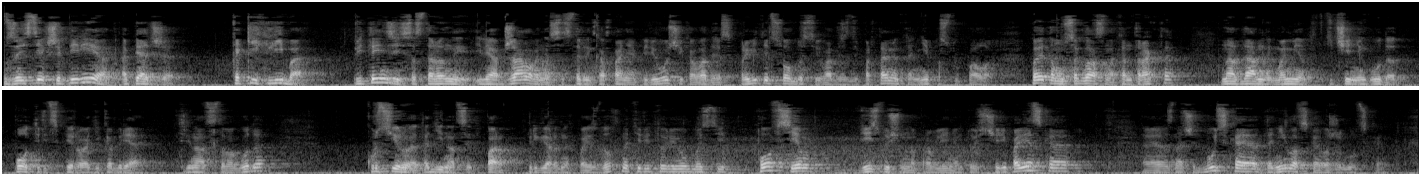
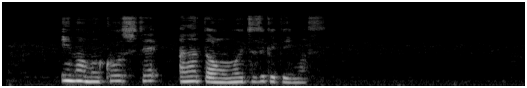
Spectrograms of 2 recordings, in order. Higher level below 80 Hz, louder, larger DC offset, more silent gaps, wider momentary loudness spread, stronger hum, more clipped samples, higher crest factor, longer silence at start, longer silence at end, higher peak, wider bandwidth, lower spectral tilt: first, -36 dBFS vs -64 dBFS; first, -21 LUFS vs -24 LUFS; neither; neither; about the same, 14 LU vs 14 LU; neither; neither; about the same, 18 dB vs 16 dB; second, 0 s vs 0.6 s; second, 0 s vs 2.1 s; first, -2 dBFS vs -10 dBFS; first, 13 kHz vs 11.5 kHz; about the same, -6 dB/octave vs -6 dB/octave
